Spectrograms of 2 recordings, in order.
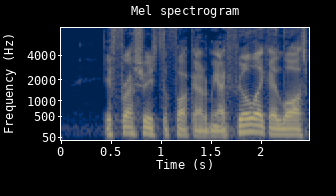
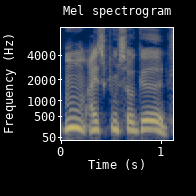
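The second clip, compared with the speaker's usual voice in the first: lightly imitated sing-song streamer catchphrase; a hint of cutesy NPC voice; 9 semitones higher than usual. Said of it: "these little animated mannerisms".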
